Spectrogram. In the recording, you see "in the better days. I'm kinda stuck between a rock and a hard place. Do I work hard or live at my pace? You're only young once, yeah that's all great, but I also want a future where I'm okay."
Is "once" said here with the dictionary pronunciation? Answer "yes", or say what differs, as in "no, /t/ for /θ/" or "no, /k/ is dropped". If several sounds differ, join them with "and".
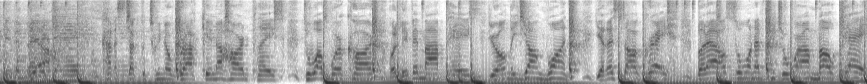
no, /s/ is dropped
